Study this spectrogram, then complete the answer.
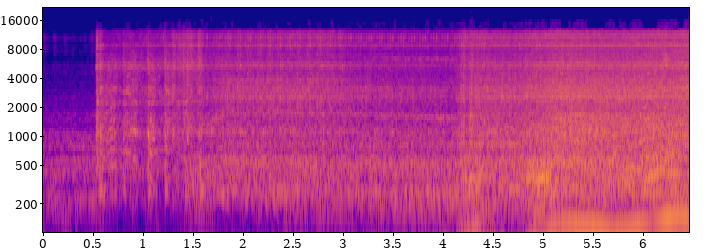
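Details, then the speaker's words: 1998 VW Passat 1.8T just after fitting cheap Amazon aftermarket ignition coils: the starter whirs a few seconds, the engine fires, revs briefly and settles to an even idle with no stumbling; normal start and idle, the coils work. "so the good news is is that they work"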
